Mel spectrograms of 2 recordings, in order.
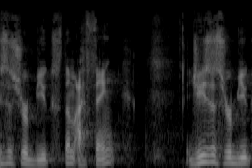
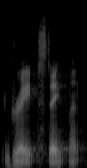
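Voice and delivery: ordinary talk, nothing marked

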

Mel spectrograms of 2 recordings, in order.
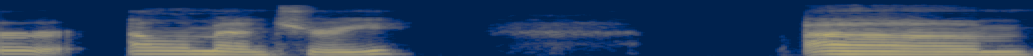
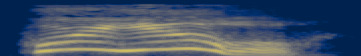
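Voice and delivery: high, loud frightened yell; 14 semitones higher, 8 dB louder than usual. Acted. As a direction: yell it at the witch. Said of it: "I yelled".

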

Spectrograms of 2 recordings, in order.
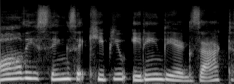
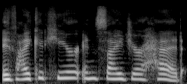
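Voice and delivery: ordinary talk, nothing marked

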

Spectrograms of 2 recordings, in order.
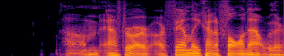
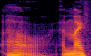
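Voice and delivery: ordinary delivery

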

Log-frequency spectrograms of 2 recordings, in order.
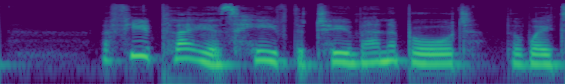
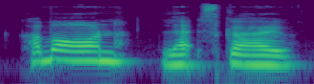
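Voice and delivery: pushy; 9 dB louder, slower than usual. Acted. Huey pushing Katie.

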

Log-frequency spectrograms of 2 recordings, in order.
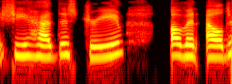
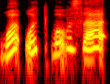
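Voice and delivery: high, baffled double-take; puzzled what; 9 semitones higher than usual. Retold or imitated. Retelling her baffled reaction to a friend, high and puzzled. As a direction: ask it high, thrown by the story.

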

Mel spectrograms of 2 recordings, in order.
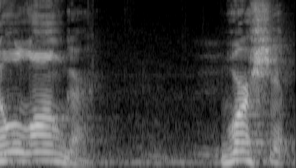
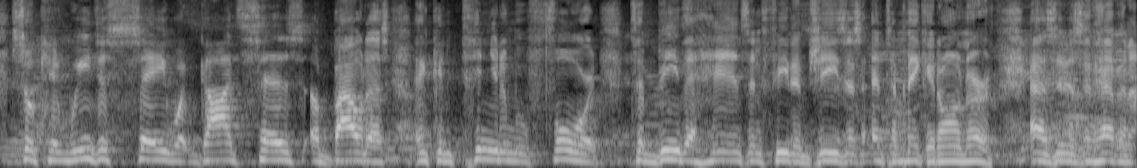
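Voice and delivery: normal talking voice

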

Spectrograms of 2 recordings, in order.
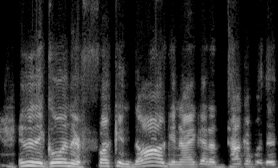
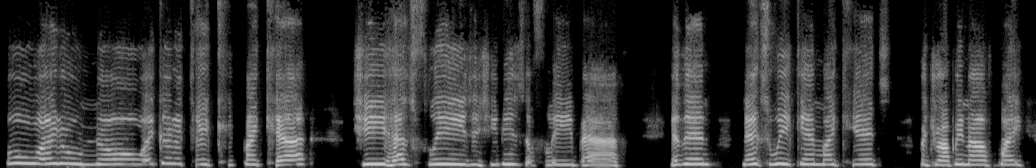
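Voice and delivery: mock excuse-making woman; 11 semitones higher than usual. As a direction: imitate her flimsy excuses, voice pitched way up. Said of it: "it's like pulling teeth".

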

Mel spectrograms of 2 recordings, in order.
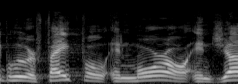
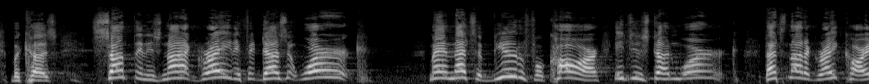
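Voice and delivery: fiery preaching; 6 semitones higher than usual. Acted. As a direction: bring it home to the congregation with fire. Preaching at full force.

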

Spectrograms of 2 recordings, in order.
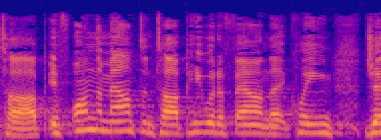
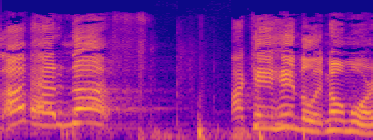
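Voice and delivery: loud, high cry of giving up; Elijah's despair; 6 semitones higher, 5 dB louder than usual. Retold or imitated. Pastor voicing prophet Elijah, loud and high. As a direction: voice Elijah at the end of his rope, much higher. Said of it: "He says".

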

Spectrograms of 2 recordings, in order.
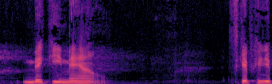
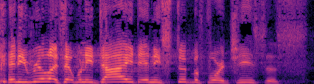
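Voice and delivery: louder, higher, driving sermon voice; preaching at full force; 6 semitones higher, 6 dB louder than usual. Acted. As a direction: preach it out, rising with conviction.

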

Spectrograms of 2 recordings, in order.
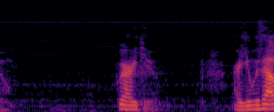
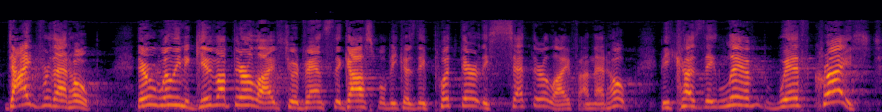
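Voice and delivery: loud, raised preacher's voice; full-force preaching; 7 semitones higher, 10 dB louder than usual. Real, not acted. Preacher telling congregation the church died for hope, impassioned preaching. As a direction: preach it hard, high and loud.

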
